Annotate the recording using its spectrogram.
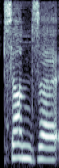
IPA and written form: ˈzʊndzə (Dzundza)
